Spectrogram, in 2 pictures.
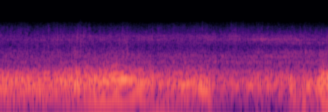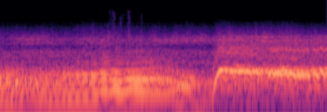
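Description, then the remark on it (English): A car engine is started, then revs up and accelerates, its pitch climbing in repeated surges before shifting to a higher, steady whine. The sound is loud, with no voices. “Now start the car. We've got to take a chance and pull in front of them.”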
